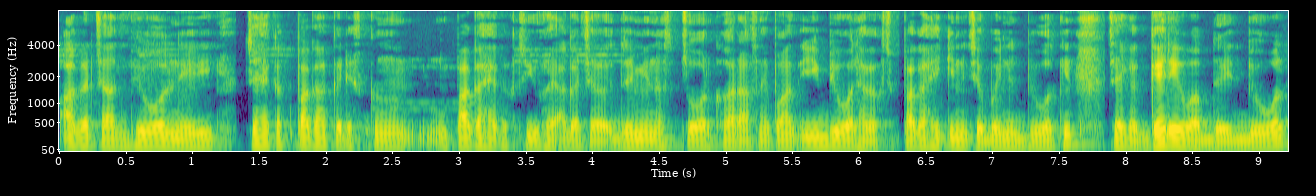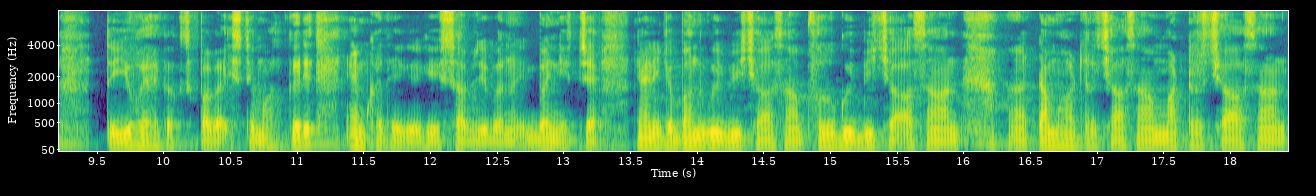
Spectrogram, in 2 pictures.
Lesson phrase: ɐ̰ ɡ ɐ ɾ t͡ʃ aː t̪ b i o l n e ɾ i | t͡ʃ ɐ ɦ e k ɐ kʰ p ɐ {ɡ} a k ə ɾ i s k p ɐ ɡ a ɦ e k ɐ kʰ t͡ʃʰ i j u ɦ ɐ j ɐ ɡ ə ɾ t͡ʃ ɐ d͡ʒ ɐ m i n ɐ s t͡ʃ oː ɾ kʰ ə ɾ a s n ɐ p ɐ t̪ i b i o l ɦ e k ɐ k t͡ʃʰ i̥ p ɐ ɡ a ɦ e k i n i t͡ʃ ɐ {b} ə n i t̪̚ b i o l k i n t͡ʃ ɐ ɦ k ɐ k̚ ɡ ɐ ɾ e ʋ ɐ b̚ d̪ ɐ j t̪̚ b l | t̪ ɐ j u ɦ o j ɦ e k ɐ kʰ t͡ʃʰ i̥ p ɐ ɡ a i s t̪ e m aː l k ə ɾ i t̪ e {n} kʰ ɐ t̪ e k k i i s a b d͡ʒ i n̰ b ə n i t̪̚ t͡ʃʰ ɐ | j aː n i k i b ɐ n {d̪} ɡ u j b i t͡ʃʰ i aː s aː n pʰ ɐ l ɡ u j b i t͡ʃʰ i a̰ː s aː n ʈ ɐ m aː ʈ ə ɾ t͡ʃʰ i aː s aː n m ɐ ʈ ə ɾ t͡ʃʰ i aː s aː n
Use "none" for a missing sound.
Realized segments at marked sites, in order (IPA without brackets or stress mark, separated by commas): ɡ, b, m, d̪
